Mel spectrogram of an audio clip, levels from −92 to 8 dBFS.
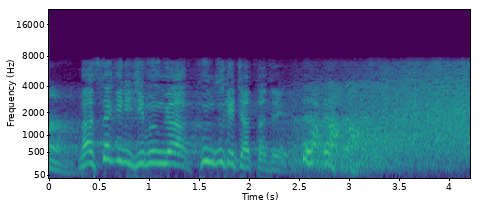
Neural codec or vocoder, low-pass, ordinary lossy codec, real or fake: none; 7.2 kHz; Opus, 24 kbps; real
